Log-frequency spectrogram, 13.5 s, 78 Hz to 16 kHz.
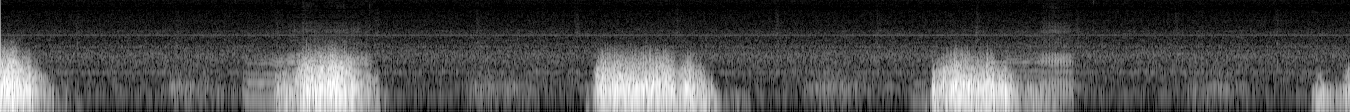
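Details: Adopted female dog snoring loudly enough to keep owner awake while sleeping: regular rough rumbling snores each breath, about 19 per minute, quiet pauses between; snoring.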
